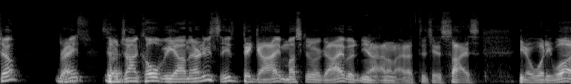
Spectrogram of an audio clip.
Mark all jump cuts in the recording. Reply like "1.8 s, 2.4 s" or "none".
3.8 s, 4.3 s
